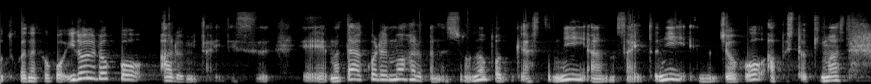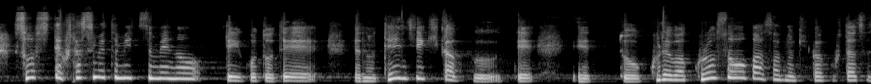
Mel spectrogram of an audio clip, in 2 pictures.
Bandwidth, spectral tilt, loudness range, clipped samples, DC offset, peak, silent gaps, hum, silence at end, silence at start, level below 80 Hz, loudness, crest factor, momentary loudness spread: 12.5 kHz; -5 dB/octave; 4 LU; under 0.1%; under 0.1%; -2 dBFS; none; none; 0 s; 0 s; -76 dBFS; -20 LUFS; 16 dB; 9 LU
